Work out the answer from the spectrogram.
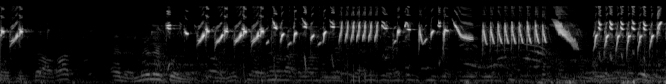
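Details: After a brief silence, a European goldfinch launches into rapid, jingling song with chattering note series, dense buzzy trills and upward-sweeping whistles, delivered almost without break.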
